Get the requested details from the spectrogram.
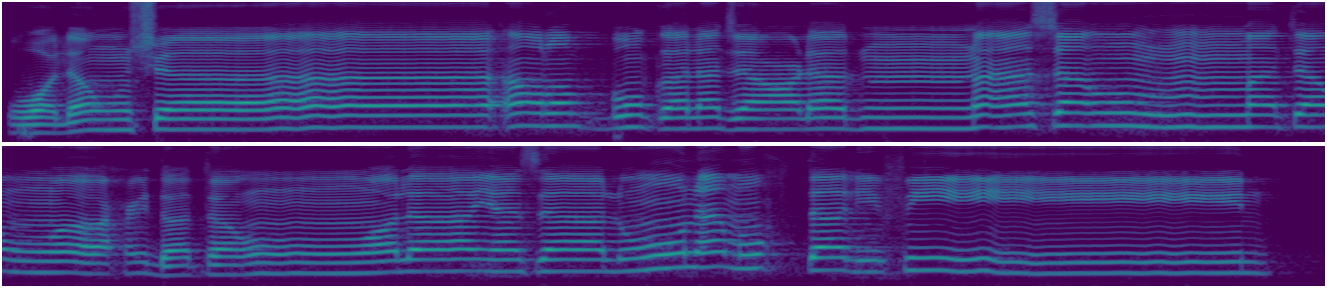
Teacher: ایسا لگا کہ ولو میں ناک میں آپ کی آواز چلی گئی. وَلَوْ شَاءَ رَبُّكَ میں بھی ایسا لگا کہ تھوڑا سا ناک کی طرف آپ آواز کو لے کر کے گئے.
